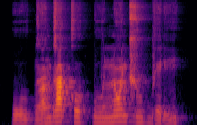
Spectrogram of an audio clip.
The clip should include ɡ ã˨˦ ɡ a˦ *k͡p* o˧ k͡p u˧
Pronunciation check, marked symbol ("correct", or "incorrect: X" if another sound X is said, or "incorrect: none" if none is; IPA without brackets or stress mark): incorrect: k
